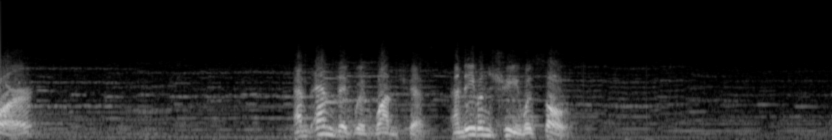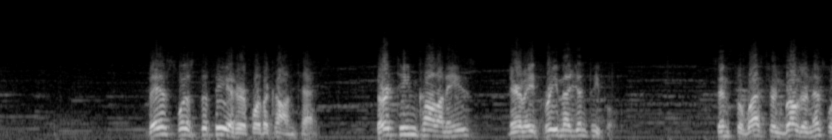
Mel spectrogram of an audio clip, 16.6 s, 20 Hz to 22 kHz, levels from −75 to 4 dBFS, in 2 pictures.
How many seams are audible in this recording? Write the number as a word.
one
